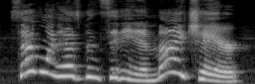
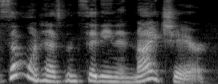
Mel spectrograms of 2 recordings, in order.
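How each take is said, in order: First: It is said in a tiny, little voice. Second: It is said in a medium-sized voice. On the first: A small character is speaking. "Baby Bear cried in his tiny little voice" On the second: A middle-sized character is speaking. "Mama Bear said in her medium-sized voice"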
